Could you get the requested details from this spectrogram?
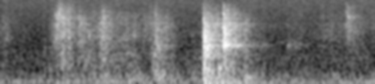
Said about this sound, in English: Knocking over junk here to get a piece of paper.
